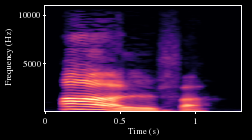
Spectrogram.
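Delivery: weight and falling pitch on al in alfa. Teaching descent and intensity on the stressed syllable: falling pitch, stressed al in alfa. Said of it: "tienen que pronunciarse con descenso tonal e intensidad en la sílaba tónica".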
